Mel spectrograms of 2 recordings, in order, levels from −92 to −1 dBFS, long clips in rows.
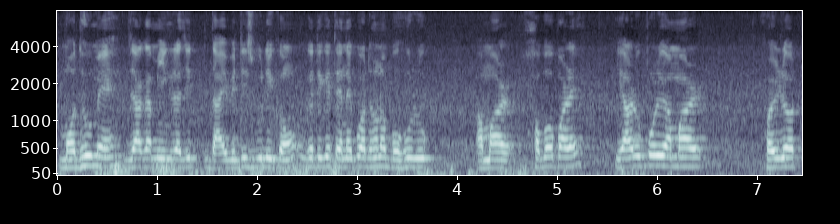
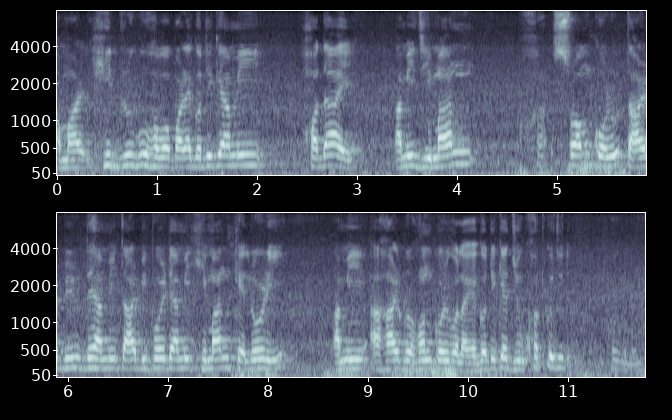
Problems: constant background noise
